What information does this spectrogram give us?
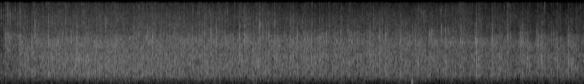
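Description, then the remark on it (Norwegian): Steady, sustained applause from a crowd for the evening's guest as he walks up to the front at a church audience gathering: a dense wash of clapping at even loudness that carries on for about twelve seconds with no voices over it. “Du får en varm applaus på vei opp.”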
